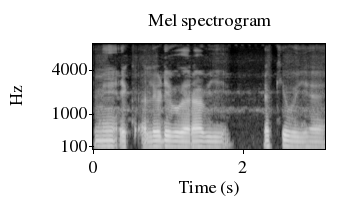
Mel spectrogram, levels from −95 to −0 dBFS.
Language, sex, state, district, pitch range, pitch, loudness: Hindi, male, Haryana, Charkhi Dadri, 100-110 Hz, 105 Hz, -18 LUFS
